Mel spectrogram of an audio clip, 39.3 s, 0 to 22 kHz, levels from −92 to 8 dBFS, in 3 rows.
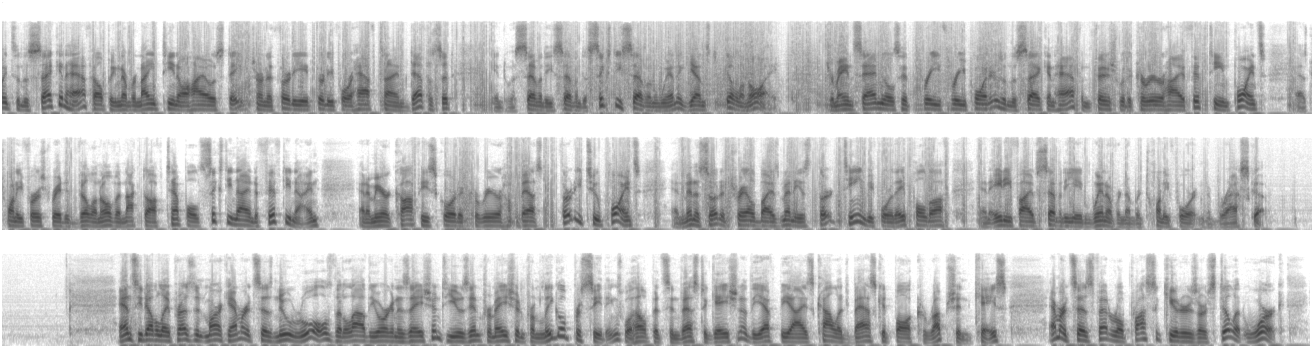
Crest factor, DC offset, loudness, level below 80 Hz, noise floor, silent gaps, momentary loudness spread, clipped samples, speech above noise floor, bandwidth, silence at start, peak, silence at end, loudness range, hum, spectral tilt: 16 dB; under 0.1%; -26 LUFS; -60 dBFS; -62 dBFS; none; 6 LU; under 0.1%; 37 dB; 11.5 kHz; 0 s; -10 dBFS; 0.1 s; 2 LU; none; -5 dB/octave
